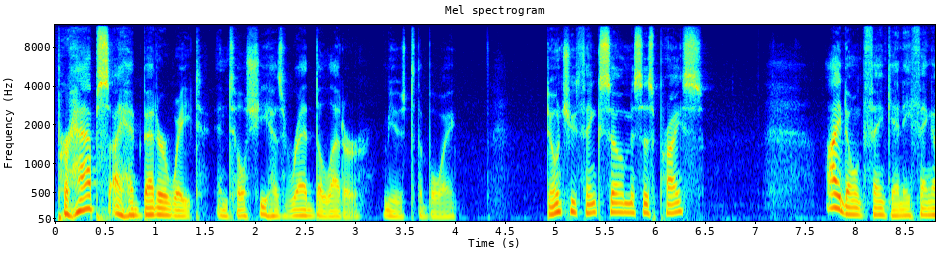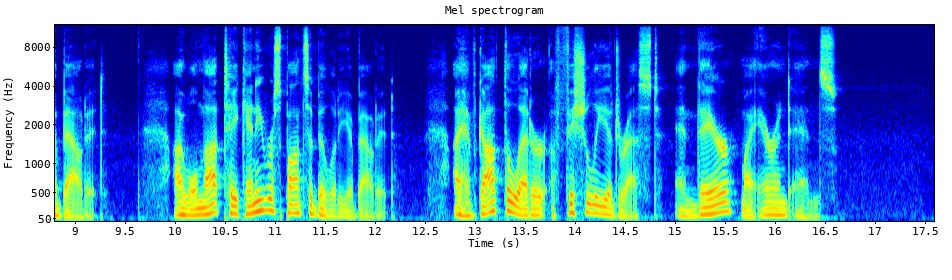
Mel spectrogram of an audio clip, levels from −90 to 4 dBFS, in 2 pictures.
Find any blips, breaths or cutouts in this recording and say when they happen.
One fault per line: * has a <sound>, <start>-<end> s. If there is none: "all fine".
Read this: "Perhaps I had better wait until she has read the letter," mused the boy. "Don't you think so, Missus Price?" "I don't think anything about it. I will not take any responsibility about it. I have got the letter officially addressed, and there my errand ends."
all fine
